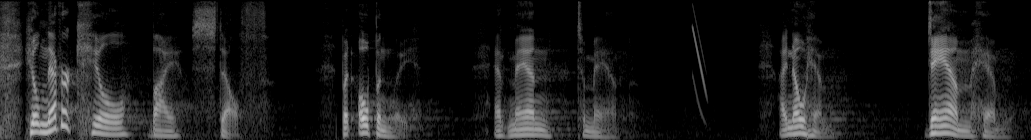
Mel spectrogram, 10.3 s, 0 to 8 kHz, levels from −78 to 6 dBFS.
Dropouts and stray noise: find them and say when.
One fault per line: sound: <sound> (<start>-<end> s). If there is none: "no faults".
sound: chirp (6.9-7.1 s)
